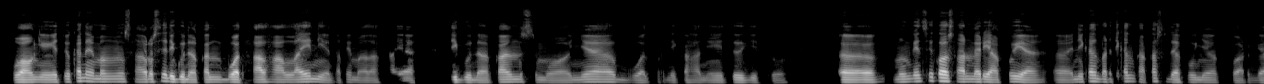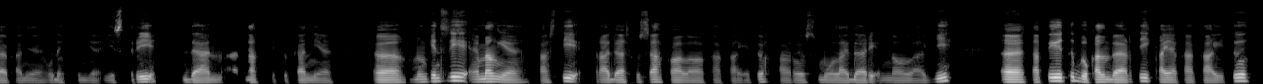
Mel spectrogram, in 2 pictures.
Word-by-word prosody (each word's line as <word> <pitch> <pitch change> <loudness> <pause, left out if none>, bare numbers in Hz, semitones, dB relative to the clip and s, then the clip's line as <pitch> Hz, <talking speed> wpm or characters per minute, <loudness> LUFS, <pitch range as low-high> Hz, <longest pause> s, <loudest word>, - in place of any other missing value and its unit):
uangnya 110 0 +5
itu 115 +3 -2
kan 150 0 +3
emang 130 -2 +1 0.2
seharusnya 120 +5 0
digunakan 115 -1 +1
buat 115 0 +7
hal-hal 110 0 +1
lain 120 +3 +2
ya? - - -7
Tapi 105 +4 -16
malah 100 -1 -11
kayak 100 0 -9 0.4
digunakan 105 +1 -1
semuanya 110 +2 -3
buat 100 -3 -11
pernikahannya 100 0 -14
itu 105 +3 -9 0.2
gitu. 95 -1 -21 0.6
Eee, 110 -1 +4 0.2
mungkin 130 +5 -2
sih 170 - -5
kalo 155 -2 +9
saran 130 -2 0
dari 120 0 +3
aku 110 +4 -2
ya, 105 -1 0
eee, 105 +1 -9
ini 120 - -3
kan 145 -1 +2
berarti 120 0 -7
kan 140 - -2
Kakak 140 +4 -8
sudah 110 -2 -2
punya 105 -1 -9
keluarga 95 +1 -9
kan 95 0 -16
ya? 95 0 -17
Udah 100 0 -14
punya 100 -1 -19
istri 115 +4 0 0.3
dan 100 0 -3 0.2
anak 105 -2 -6
gitu - - -25
kan 100 0 -7
ya? 95 0 -13 0.4
Eee, 105 -1 +2
mungkin 120 +5 -1
sih 175 0 +6
emang 125 +1 +3
ya 105 -1 -2 0.2
pasti 110 +8 0 0.2
rada 105 0 -3
susah 115 +1 -5
kalo 100 -2 -7
Kakak 95 -1 -18
itu 125 +5 -9 0.2
harus 100 +1 -12
mulai 100 0 -7
dari 100 0 -4
nol 100 -1 -12
lagi. 115 - -1 0.5
Eee, 115 -1 +8
tapi 160 +8 +7
itu 175 - 0
bukan 115 -5 +3
berarti 110 +8 +2
kayak 105 -2 -1
Kakak 100 0 -7
itu, 155 +4 +4
110 Hz, 165 wpm, -24 LUFS, 100-120 Hz, 0.6 s, kalo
